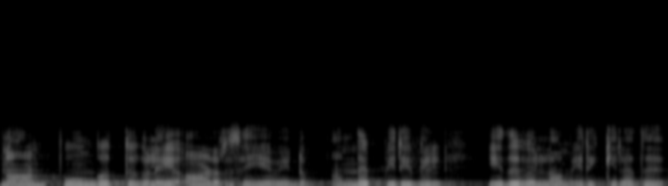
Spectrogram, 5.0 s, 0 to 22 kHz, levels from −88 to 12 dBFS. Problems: low volume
